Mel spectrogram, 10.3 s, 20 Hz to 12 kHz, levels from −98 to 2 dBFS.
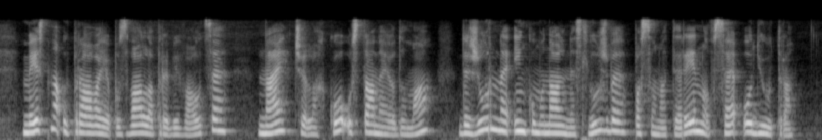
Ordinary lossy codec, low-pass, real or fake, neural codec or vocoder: none; 7.2 kHz; real; none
